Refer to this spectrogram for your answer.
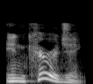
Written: encouraging

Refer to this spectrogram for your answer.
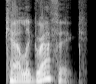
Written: calligraphic

